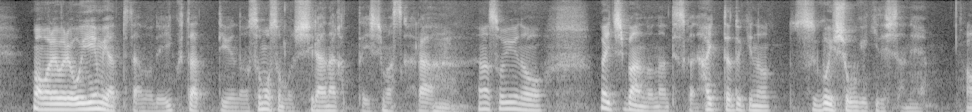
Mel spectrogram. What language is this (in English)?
Japanese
